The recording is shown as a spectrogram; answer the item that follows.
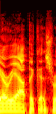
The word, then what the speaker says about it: Areopagus: Wasn't 17 by the Areopagus? – The Areopagus, right.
